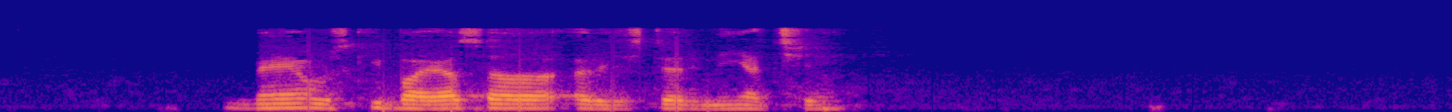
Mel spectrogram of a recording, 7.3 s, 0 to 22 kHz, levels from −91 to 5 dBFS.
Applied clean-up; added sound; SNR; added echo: none; none; none; none.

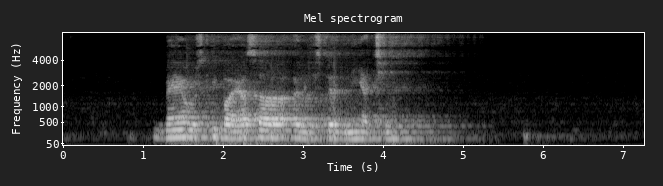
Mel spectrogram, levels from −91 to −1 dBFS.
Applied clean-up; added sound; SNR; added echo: none; none; none; reverberation time 1.9 s.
